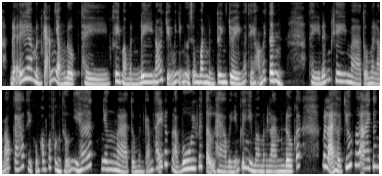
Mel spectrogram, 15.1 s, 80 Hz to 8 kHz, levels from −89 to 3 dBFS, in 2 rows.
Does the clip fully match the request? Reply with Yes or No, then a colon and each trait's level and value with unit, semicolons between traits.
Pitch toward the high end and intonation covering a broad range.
Yes: high, 225 Hz; wide, 6.2 semitones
